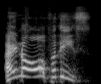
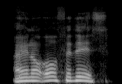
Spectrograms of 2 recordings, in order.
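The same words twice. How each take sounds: First: High, raised-pitch take of the line; Pacquiao impression. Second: Same line dropped low; Pacquiao impression, lower. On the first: Boasting as Pacquiao, high take. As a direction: say I know all for this pitched high. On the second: Boasting as Pacquiao, low take. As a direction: say I know all for this low and steady. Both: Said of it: "I be Mario Barrios".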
